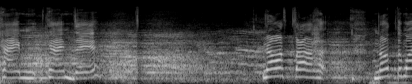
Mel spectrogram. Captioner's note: audience mumbles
